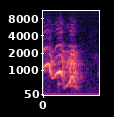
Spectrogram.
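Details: Sunny, a female Irish Setter who likes to talk, recorded in 1987 on VHS tape, gives a drawn-out, wavering, harmonic yowl that rises and falls twice, much like speech, in a quiet room.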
